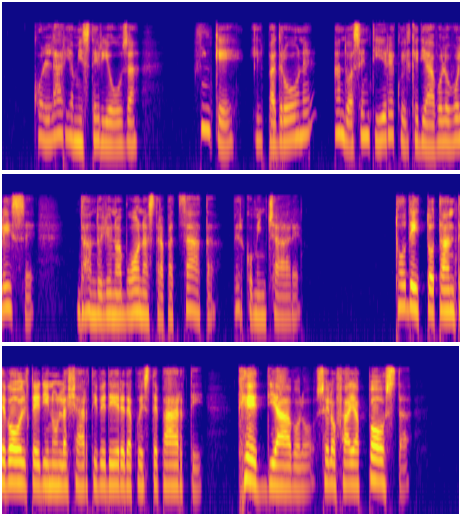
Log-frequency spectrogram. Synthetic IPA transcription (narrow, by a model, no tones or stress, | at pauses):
konlːaːɾjamist̪eɾjoːza | fiŋk̟eilpad̪ɾoːne | and̪ɔasːent̪iːɾekwelked̪jaːvolovolesːe | d̪and̪oʎiunabwɔːnast̪ɾapat̪sːaːt̪a | perkomint͡ʃaːɾe | t̪ɔd̪ːet̪ːot̪ant̪evɔlt̪ed̪inonlaʃːart̪ived̪eːɾed̪akwest̪epart̪i | kʰed̪jaːvoloselofajapːɔst̪a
